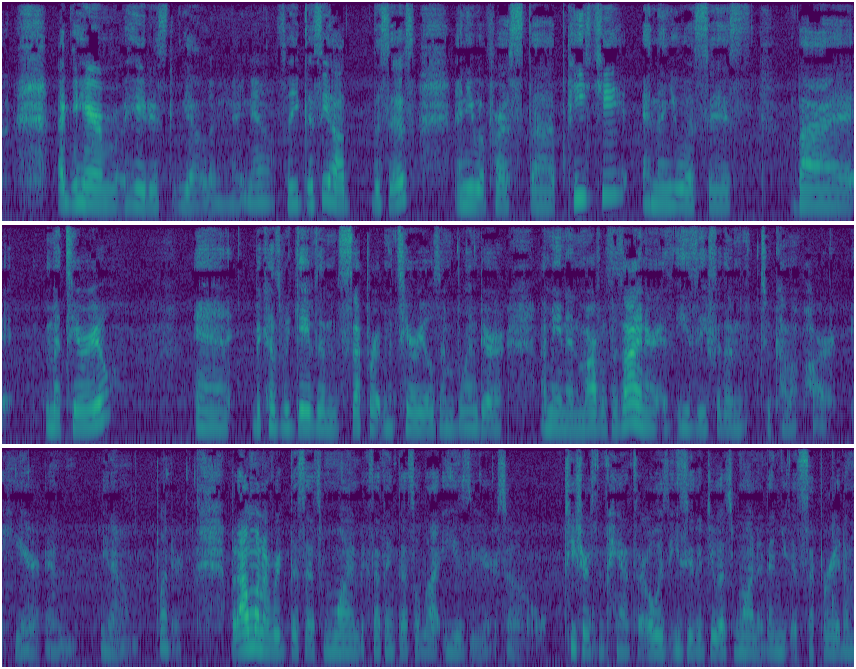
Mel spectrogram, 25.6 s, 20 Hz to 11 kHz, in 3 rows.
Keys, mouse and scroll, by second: 5.8 p, 10.9 click, 11.9 click, 12.6 right click, 13.3 right click, 14.6 g, 16.2 right click, 16.8 g, 18.8 shift+right click, 20.5 click, 22.0 click.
